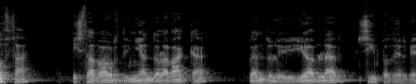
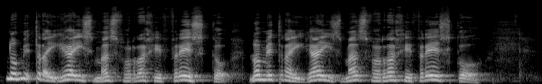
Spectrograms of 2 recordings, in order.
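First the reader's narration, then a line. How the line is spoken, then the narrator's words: Terrified, shouting with full force. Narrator (Spanish): presa del miedo, gritó con todas sus fuerzas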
